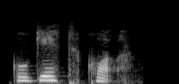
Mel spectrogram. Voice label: garbage container, Cayuga

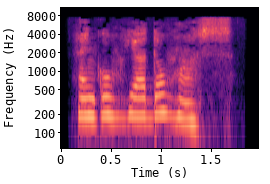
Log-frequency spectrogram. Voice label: i will write to you, Cayuga

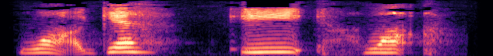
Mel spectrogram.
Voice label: here let me this time, Cayuga

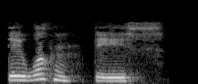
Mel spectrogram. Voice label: deer, Cayuga

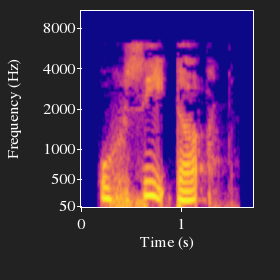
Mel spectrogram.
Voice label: feet, Cayuga

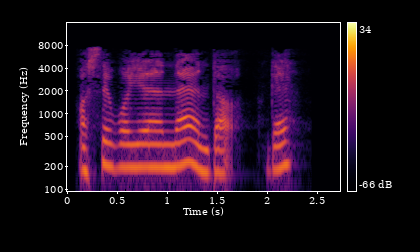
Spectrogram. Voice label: did you finish, Cayuga

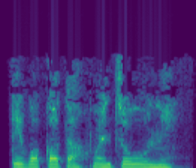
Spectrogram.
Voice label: i want, Cayuga

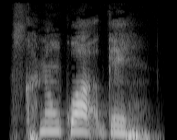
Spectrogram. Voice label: breast, Cayuga

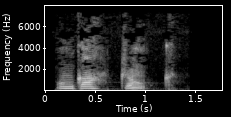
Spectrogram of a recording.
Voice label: i got scared, Cayuga

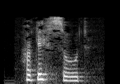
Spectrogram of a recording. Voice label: grandfather my, Cayuga

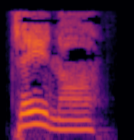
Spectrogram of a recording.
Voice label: grasp, Cayuga

